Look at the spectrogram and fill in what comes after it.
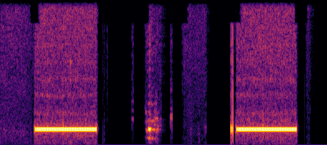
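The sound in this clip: Telephone line tones sound while a call is transferred: two long, steady, mid-pitched beeps of about a second each, separated by a gap with a few soft clicks and faint line noise.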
